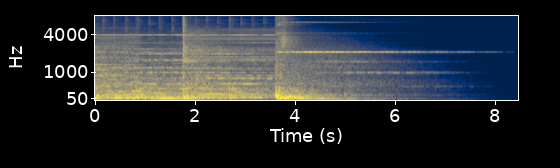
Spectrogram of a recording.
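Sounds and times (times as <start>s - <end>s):
action music loop: 0.0s - 6.2s.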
